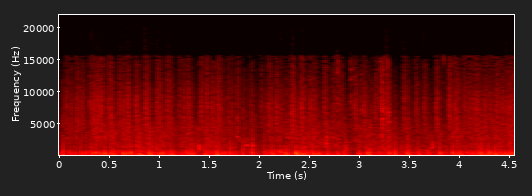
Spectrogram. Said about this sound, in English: Keep up the heavy fire.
